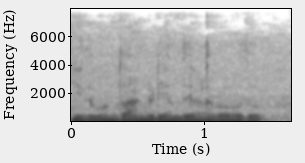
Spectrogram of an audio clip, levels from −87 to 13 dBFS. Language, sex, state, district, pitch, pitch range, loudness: Kannada, male, Karnataka, Koppal, 125 Hz, 115-130 Hz, -14 LUFS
